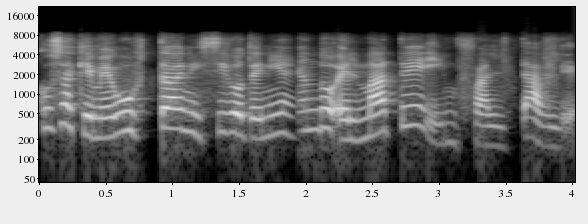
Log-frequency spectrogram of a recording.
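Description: Against a quiet background, a woman speaks with a Rioplatense accent and ordinary pitch variation. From Uruguay. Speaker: interviewee living abroad. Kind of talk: interview answers. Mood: cheerful, animated. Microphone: video call.

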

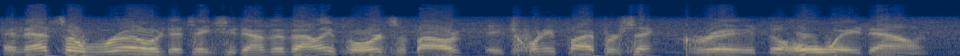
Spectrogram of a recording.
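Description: Light background noise underlies a man speaking at a very fast pace. The sound is dry, without any echo. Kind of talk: tour guide commentary. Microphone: headset.

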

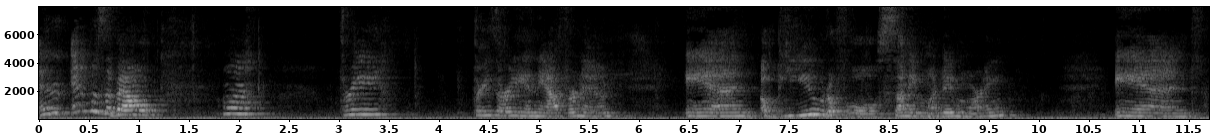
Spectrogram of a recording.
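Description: A woman speaks at a very slow pace with long, frequent pauses. Audible room echo and light background noise surround her. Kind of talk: personal testimony. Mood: earnest storytelling. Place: church.

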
